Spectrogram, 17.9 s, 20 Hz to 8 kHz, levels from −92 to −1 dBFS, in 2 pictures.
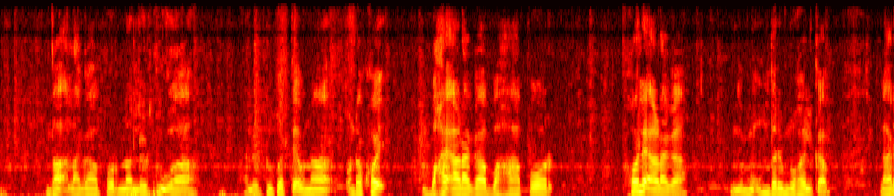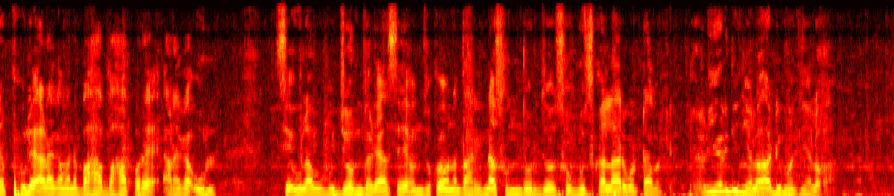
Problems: constant background noise, background conversations at intervals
